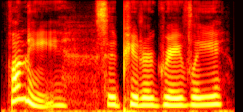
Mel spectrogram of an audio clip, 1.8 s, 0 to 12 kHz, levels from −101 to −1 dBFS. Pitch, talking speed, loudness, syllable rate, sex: 235 Hz, 130 wpm, -16 LUFS, 5.4 syllables/s, female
